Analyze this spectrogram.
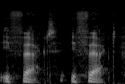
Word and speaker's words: effect: And effect, the noun, it's more of a shortened E, but it's very slight, effect.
